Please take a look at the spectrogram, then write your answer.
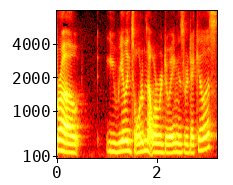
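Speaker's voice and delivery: serious, irritated, earnest, not playful. Retelling the character's line again: imitating a pissed-off, unplayful tone. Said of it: "It's that same tone".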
